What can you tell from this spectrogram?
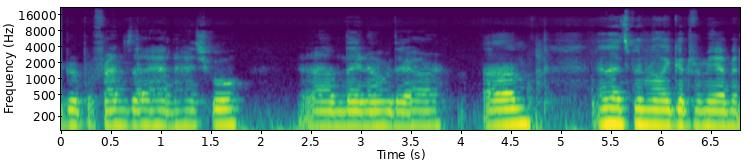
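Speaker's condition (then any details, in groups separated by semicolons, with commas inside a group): Cerebral palsy; able to speak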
